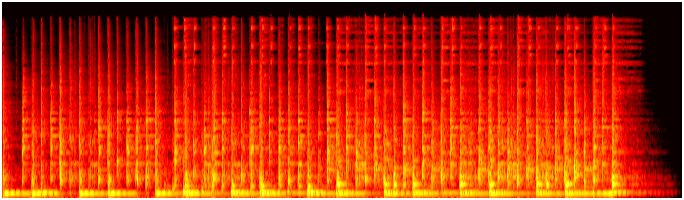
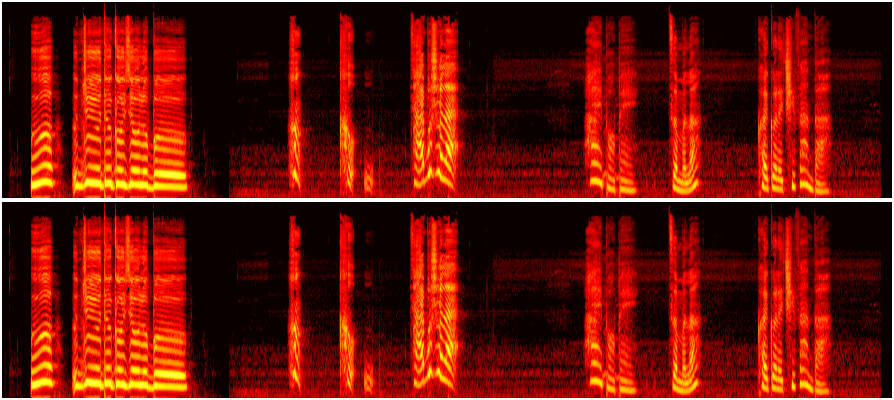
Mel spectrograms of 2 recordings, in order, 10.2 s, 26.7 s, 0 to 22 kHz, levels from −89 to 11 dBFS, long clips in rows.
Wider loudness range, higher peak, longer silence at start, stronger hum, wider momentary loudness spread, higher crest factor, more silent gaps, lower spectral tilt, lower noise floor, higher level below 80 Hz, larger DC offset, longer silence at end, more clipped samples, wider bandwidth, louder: second, 2 LU vs 14 LU; about the same, -2 dBFS vs -2 dBFS; second, 0 s vs 0.45 s; neither; second, 4 LU vs 20 LU; about the same, 16 dB vs 18 dB; second, none vs 13.20-13.38 s; first, -6 dB/octave vs -3.5 dB/octave; second, -51 dBFS vs -72 dBFS; first, -40 dBFS vs -58 dBFS; neither; second, 0.55 s vs 0.95 s; neither; about the same, 16.5 kHz vs 16.5 kHz; about the same, -17 LUFS vs -16 LUFS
